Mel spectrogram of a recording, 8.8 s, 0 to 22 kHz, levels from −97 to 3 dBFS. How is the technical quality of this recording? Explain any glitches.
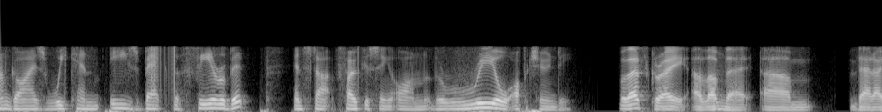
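The recording has two bursts of bit errors on a digital phone line. The first runs from 1.51 to 1.74 s, between "guys we can ease" and "fear a bit and". The second is brief, 3.57 to 3.61 s, after "a bit and start". Flipped bits corrupt single samples in the 8 kHz telephone stream, which fits 64 kbps A-law coding. Hits on sign or high bits become sharp ticks. The first burst crackles, at an error rate near half a percent. The second is sparser.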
